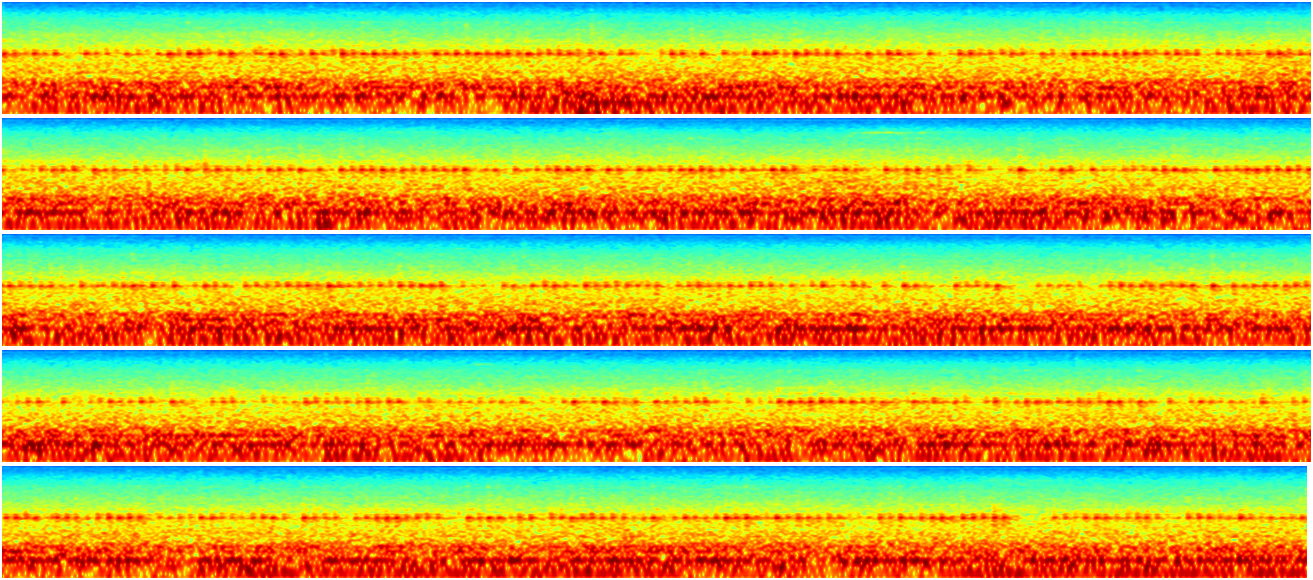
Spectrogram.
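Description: Steady hum of lab equipment running, with a thin, constant high whine over a low drone and no other events.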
